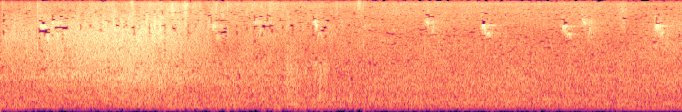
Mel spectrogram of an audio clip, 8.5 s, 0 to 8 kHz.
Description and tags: NYC birds 7.14.2013
Bird sounds in NYC. Recorded with iPhone 4S internal mic.
bird-calls, birds, nature, nature-sounds, NYC, NYC-nature, parks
